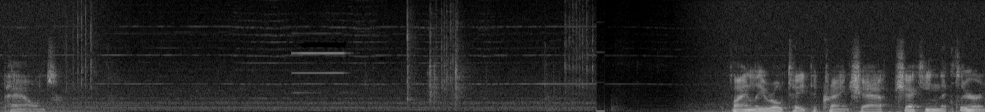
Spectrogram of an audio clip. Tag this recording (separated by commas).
Speech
